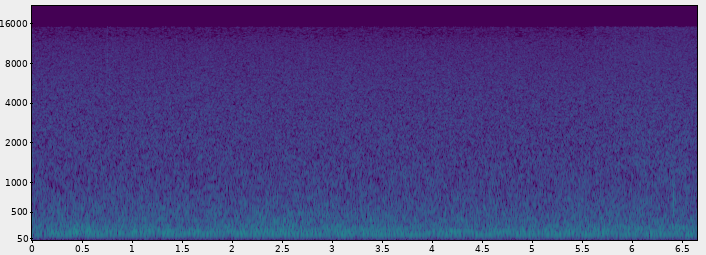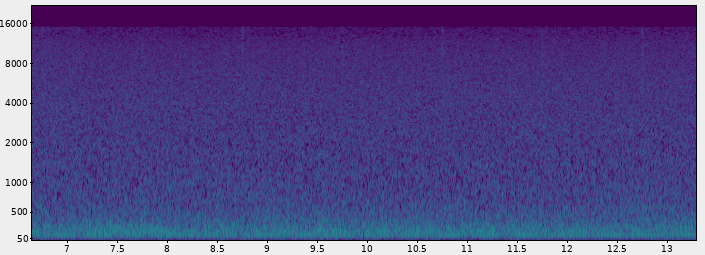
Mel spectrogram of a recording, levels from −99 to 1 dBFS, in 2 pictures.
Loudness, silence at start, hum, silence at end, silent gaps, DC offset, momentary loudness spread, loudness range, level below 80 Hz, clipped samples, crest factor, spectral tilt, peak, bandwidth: -57 LUFS; 0 s; none; 0 s; none; under 0.1%; 1 LU; 1 LU; -82 dBFS; under 0.1%; 12 dB; -4 dB/octave; -46 dBFS; 15.5 kHz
